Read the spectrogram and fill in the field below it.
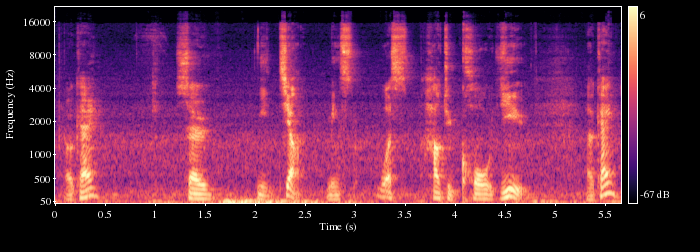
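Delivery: ordinary talk, nothing marked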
